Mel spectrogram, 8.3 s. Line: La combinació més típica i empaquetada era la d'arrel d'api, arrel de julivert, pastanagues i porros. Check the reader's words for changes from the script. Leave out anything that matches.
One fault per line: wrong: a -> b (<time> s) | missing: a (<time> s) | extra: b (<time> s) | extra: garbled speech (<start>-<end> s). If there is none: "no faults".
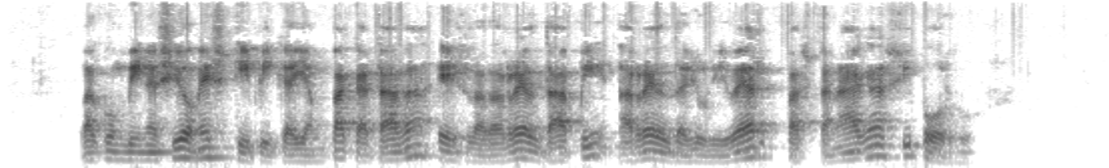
wrong: era -> és (3.4 s)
